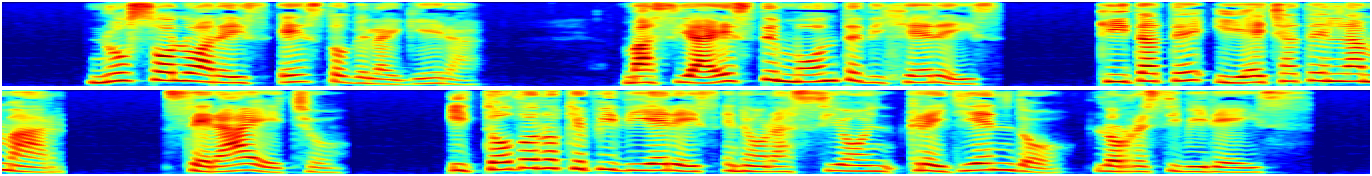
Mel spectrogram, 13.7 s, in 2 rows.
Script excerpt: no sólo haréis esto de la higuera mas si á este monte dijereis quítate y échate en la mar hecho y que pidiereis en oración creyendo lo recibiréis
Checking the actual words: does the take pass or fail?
fail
